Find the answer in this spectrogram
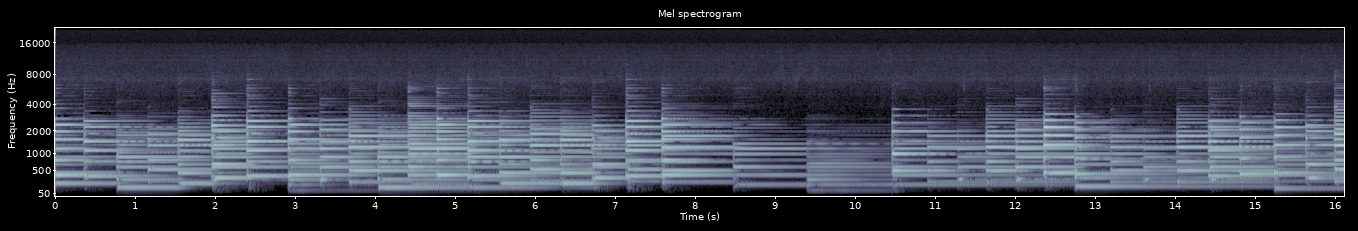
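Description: Background piano music: a solo piano playing a slow run of notes, with a held chord fading away a little past halfway before the notes resume.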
